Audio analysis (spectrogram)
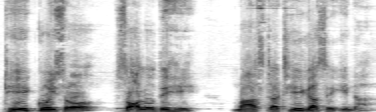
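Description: A man's voice: a little high, takes it slowly, darkish tone. A man voicing a poor, worried fisherman father in a cartoon, with a rural Bangla dialect and an earthy, fretful manner. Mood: worried, fatherly. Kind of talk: cartoon voice acting.

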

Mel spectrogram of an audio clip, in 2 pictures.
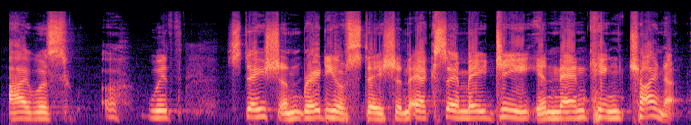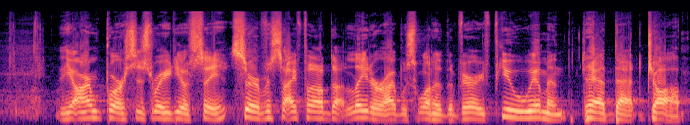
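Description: A woman, reminiscing in a halting, rambling way into a handheld microphone before an audience. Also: on the low side, a bit bright. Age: 90s. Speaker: guest speaker sharing memories. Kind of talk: spontaneous reminiscence. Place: hotel conference room, indoors. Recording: audience noise in conference room.

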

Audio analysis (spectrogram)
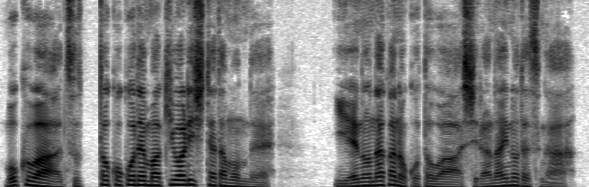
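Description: A man's voice: mid-range voice, animated, normal speed, no room sound, clean studio sound, lightly acted. A man playing an unruffled young man in his twenties, giving matter-of-fact testimony in a mystery audiobook.

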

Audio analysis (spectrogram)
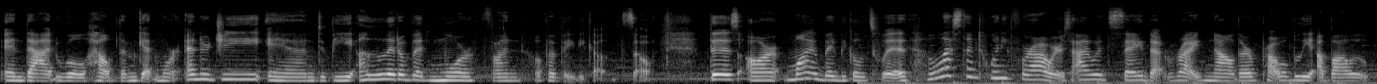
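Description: A woman's voice: lowish voice, unhurried. A young woman talking casually to the camera in an indoor room, chatty and earnest, often restarting her sentences. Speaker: homesteading vlogger. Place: indoor room with goat pen, daytime. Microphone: camera close in front.

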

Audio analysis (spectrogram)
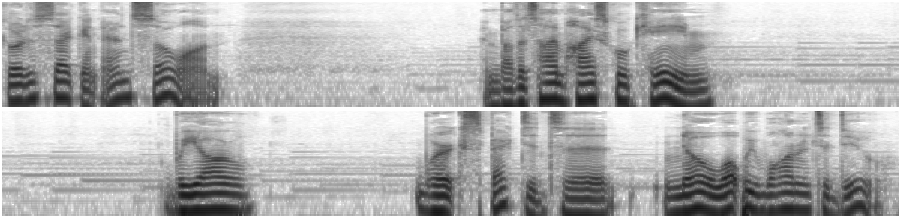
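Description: A young man in his twenties hosting a podcast, telling his own story in a soft, slow, soothing way. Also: lowish voice, no room sound. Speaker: podcast host. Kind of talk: calm reflective storytelling. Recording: faint lo-fi music bed. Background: soft lo-fi music.

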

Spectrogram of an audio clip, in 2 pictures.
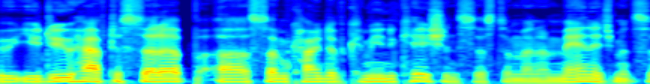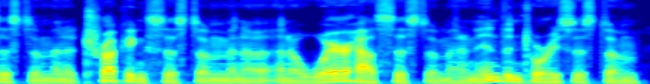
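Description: A middle-aged man speaks earnestly as a radio interview guest, stopping to repeat and restart his words. His voice has a gravelly edge at a mid pitch. The sound is dry and close, with no room around it. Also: no echo. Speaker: community development director, guest.

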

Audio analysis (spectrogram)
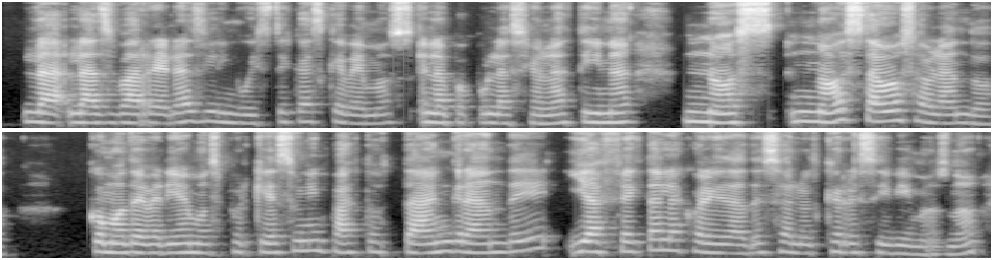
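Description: A young woman interviewing on a video call, speaking tentatively and pausing mid-sentence. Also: lowish voice, steady tone. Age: young adult. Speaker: interviewer, health policy associate. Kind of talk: conversational interview. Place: indoors, plain room with a window. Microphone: computer mic on a video call.

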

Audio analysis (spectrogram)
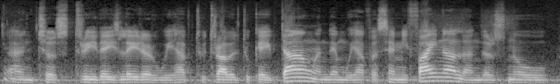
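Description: A man, a football head coach, answering press conference questions in a measured, deliberate way, often pausing to find his words. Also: lowish voice, steady tone, a little hiss or hum.

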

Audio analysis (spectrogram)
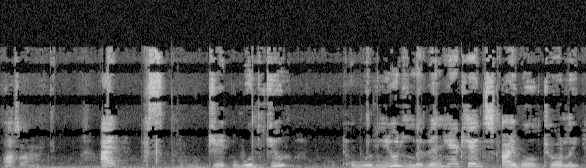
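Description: A woman reading a picture book aloud and adding chatty, exclamatory comments in a halting way. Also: a little high, sing-song, a little mellow. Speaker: read-aloud host. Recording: noisy amateur home recording.

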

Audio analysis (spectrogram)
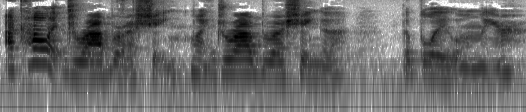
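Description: A woman's voice: medium pitch, expressive, moderate pace, pushed and bright, a little hiss or hum. A middle-aged woman with a Southern US accent, chatting folksily through a painting tutorial at her kitchen table. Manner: chatty, folksy, talks while working. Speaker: craft painting host. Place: home kitchen table, indoors.

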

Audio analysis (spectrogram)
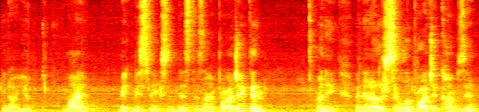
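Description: A man in his thirties from Turkey, Turkish native, speaking English with a Turkish accent in a casual interview, pausing often with fillers. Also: medium pitch. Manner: thoughtful, halting with many fillers. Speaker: design firm founder. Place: cafe-like room with framed wall, indoors. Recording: echoey room with background noise.

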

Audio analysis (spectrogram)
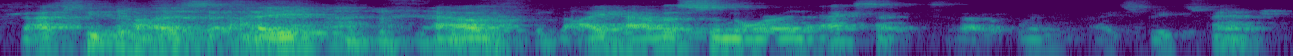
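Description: A man's voice: lowish voice, slight background noise. An older American man from the Pacific Coast gives a conversational, digressive lecture, pacing in front of a seated audience in a large lecture hall, picked up by a far camera. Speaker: professor leading a master class.

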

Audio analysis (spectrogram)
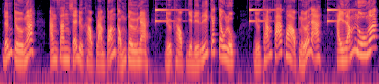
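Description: A woman's voice: lowish voice, very animated, fairly quick, fairly bright tone, slight background noise. A woman playing an earnest, cheerful, encouraging little schoolgirl creature in a children's cartoon. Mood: eager, encouraging. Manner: eager, encouraging.

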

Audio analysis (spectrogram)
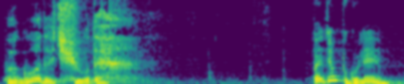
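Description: An actress in a Soviet-era radio play, playing a conciliatory, gently wistful middle-aged wife and mother who persuades softly. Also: mid-range voice, animated, slow, noisy background. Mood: solicitous. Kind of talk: Soviet 1980s radio drama acting.

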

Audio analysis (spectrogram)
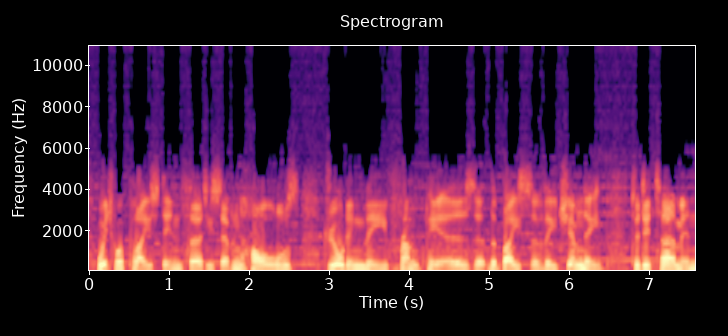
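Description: A man reads scripted local newsreel narration with a very animated, varied delivery. His pitch sits in an average male range. The sound is slightly muffled and lo-fi, with music behind him. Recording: band-limited, dull lo-fi videotape sound.

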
